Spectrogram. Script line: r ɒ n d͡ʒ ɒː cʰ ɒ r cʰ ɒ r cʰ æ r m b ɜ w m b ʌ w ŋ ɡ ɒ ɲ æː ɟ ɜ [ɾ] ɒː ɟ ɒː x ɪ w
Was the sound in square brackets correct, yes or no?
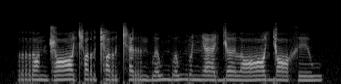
no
